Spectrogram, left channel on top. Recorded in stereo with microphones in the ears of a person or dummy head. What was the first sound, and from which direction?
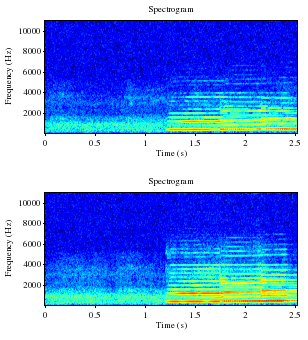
A flute, 40° right (ahead or behind).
